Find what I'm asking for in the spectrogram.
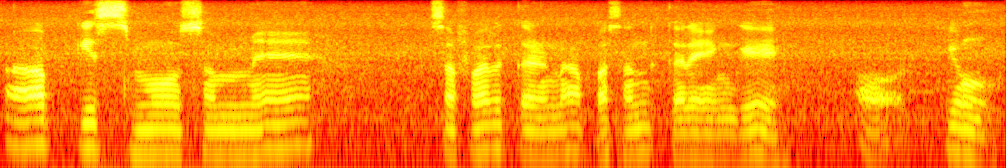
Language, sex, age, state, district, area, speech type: Urdu, male, 45-60, Uttar Pradesh, Muzaffarnagar, urban, spontaneous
